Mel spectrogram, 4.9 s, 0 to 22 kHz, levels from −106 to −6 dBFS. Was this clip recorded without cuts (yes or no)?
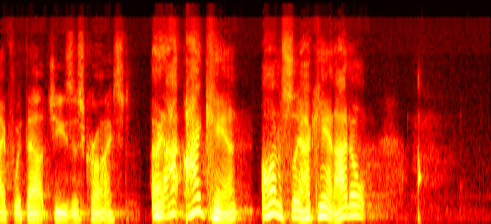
no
